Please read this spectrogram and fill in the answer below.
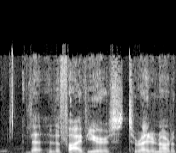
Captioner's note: speaking french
